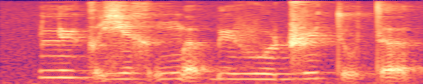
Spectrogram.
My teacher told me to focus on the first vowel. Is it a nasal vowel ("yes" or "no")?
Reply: no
